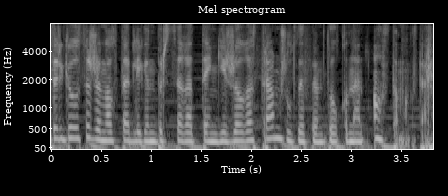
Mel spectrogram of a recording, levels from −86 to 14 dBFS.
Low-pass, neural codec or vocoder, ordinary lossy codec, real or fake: none; none; none; real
